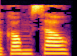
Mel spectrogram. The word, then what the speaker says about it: Cung Thiếu: Cung thiếu, đọc là gong sao, gong sao. Chữ, sao, đọc gần giống với chữ thiệu là sao.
